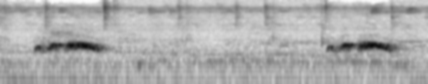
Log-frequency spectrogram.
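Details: Pet spotted dove cooing twice, each soft rolling low phrase lasting about a second and spaced roughly four seconds apart, with faint clicks and a quiet room between calls.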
